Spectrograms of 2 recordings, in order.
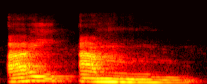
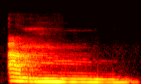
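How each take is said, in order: First: It is said as two full words. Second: It is said as one contracted word. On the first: "the correct conjugation of the verb be is I am" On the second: "you can also use the contraction"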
